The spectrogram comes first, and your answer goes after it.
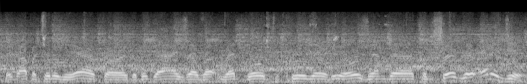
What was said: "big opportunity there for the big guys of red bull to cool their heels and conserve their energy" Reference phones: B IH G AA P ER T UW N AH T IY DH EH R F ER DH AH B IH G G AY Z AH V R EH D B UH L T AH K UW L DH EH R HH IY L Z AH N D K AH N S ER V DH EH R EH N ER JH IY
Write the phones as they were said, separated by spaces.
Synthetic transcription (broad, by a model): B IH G AA P ER T UW N AH T IY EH R F ER DH AH B IH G G AY Z AH V R EH D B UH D T AH K UW L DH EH R HH IY L Z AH N K AH N S ER V DH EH R EH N ER JH IY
